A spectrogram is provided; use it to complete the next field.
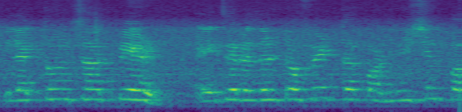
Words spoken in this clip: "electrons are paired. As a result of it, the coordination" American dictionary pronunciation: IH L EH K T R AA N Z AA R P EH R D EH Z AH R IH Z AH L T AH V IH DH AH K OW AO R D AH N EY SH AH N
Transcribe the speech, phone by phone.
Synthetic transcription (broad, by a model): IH L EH K T R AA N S AA R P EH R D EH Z AH R IH Z AH L T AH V IH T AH K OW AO R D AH N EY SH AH N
